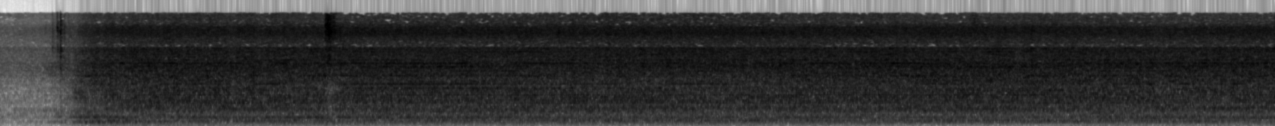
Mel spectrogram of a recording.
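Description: Loud, steady din of a ship's engine room with the large main diesel engine running. It goes from muffled to full loudness about a second in, on stepping out of the enclosed control room onto the machinery floor.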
